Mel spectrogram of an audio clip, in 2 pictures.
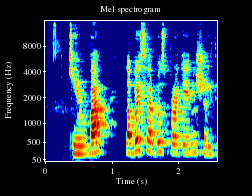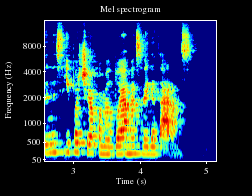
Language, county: Lithuanian, Kaunas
